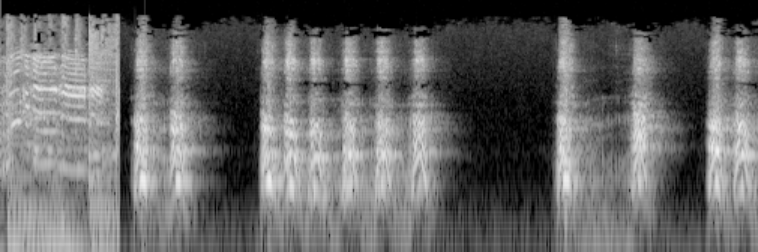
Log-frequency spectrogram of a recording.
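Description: Dog barking repeatedly in quick runs of short barks with brief pauses between them, starting about a second in.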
